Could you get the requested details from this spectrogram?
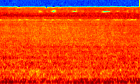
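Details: Mazda Interplay carbureted engine that won't hold idle, stalls, uses a lot of fuel and pulls weakly: steady, fairly even drone when the carburetor top is covered; idle circuit likely blocked, vacuum hoses and PCV valve to be checked.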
